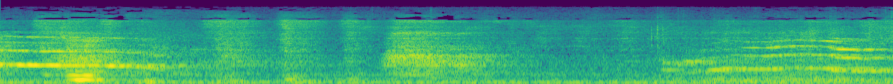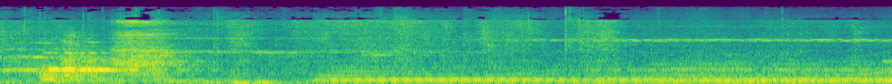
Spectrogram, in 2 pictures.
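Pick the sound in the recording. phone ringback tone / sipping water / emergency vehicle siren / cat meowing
cat meowing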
